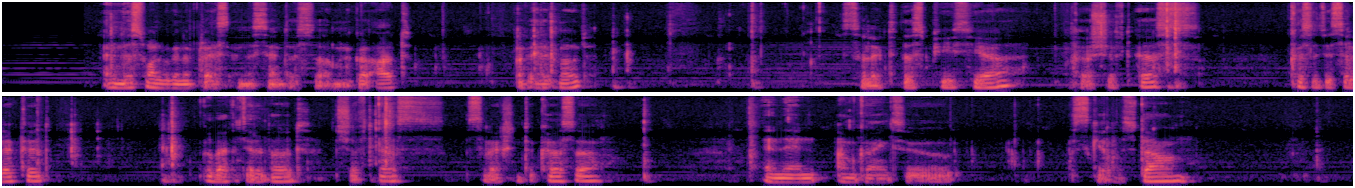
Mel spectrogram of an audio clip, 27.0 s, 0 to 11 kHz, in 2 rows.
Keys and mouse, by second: 1.1 g, 3.1 shift+middle click, 3.6 middle click, 4.5 shift+middle click, 5.4 Tab, 6.1 Tab, 9.3-9.7 shift+middle drag, 9.9-10.2 middle drag, 11.6 shift+s, 15.1 Tab, 17.3 shift+s, 21.5 click, 23.2 shift+middle click, 23.9 ctrl+middle click.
